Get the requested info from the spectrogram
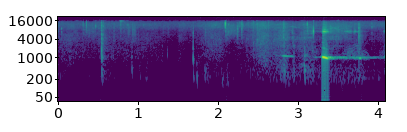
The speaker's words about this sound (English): Yeah, just whistle. It's taking me a while to think of the word.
